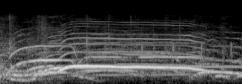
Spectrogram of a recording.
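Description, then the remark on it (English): A loud burst of crowd cheering for a woman performer, with many overlapping voices whooping and shouting in sustained high-pitched cries that hold steady for a couple of seconds before starting to taper off. “Make some noise for her.”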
